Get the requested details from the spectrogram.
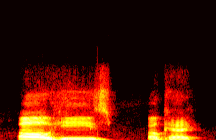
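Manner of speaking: ironic, sarcastic, deliberately faint-sounding praise. Answering a "New Choice" call with a fresh line: sarcastic. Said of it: "I say sarcastically because he's great".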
